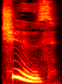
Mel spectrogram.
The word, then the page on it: choose: British English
